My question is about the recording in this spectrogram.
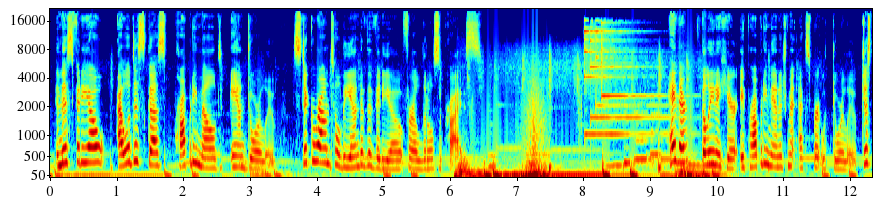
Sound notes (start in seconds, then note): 7.5 calm music; 8.0 chime sounding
